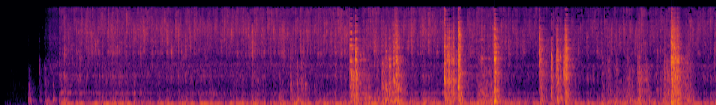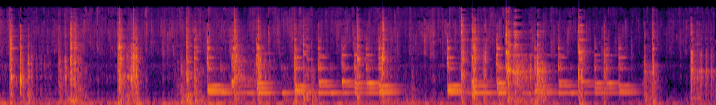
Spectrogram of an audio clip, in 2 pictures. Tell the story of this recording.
I opened the tap and started stacking dishes while the water was running. While I was still stacking the dishes and the tap was running, the phone started ringing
